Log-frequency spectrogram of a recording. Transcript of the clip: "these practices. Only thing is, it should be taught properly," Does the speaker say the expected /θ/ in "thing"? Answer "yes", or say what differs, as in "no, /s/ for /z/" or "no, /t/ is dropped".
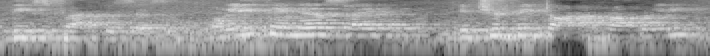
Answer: no, /t/ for /θ/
